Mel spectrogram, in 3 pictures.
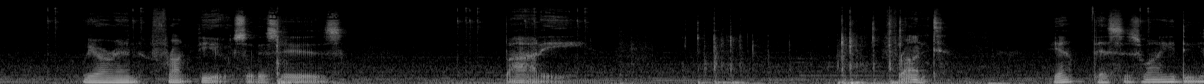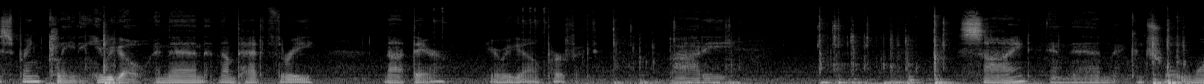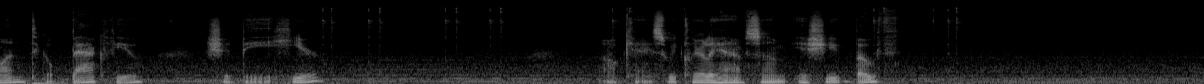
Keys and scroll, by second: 2.7 KP_1, 13.0 KP_3, 19.1 BackSpace, 23.7 ctrl+KP_1.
